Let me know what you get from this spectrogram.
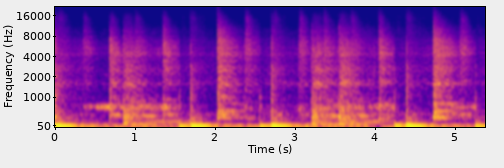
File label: Alien Influence Beat, Processed Drumkits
